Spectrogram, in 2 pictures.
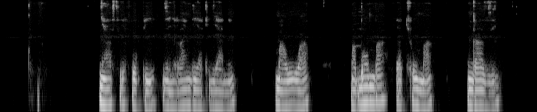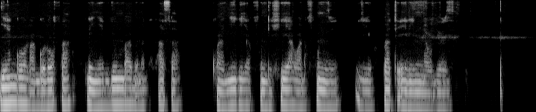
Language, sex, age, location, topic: Swahili, male, 25-35, Dar es Salaam, education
